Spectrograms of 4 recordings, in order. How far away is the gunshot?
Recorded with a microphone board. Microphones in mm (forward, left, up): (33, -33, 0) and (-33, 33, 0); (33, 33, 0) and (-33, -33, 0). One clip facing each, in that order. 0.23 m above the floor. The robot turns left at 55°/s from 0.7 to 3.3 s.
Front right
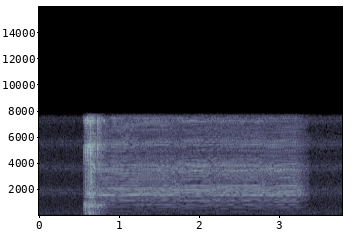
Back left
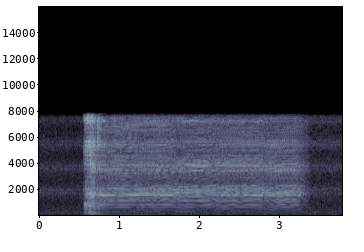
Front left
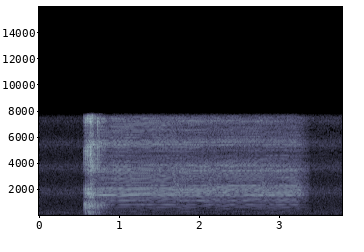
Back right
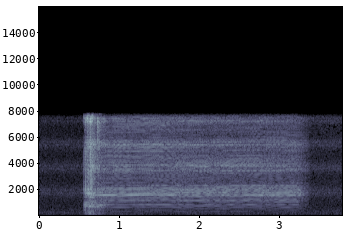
I don't hear a gunshot.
